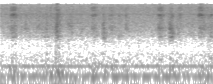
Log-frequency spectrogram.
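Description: Faint, irregular scratching of a pen writing on a sheet of paper.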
